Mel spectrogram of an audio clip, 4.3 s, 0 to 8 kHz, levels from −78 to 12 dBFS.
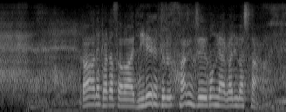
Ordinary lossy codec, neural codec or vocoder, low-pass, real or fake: none; codec, 16 kHz, 1 kbps, FunCodec, trained on LibriTTS, 50 frames a second; 7.2 kHz; fake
